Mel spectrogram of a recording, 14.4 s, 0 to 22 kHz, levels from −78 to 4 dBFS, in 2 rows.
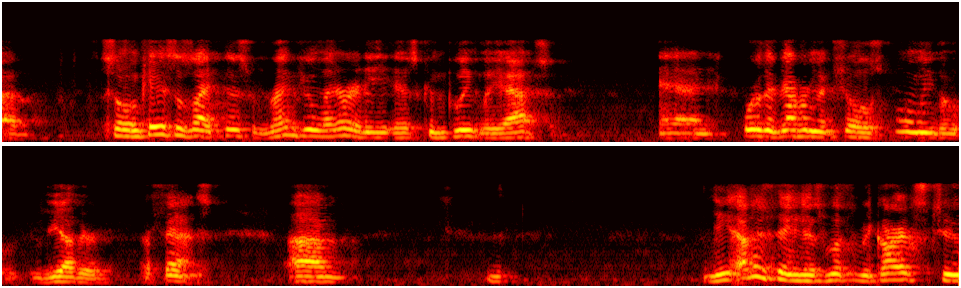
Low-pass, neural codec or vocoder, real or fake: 7.2 kHz; codec, 16 kHz, 2 kbps, FreqCodec, smaller model; fake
